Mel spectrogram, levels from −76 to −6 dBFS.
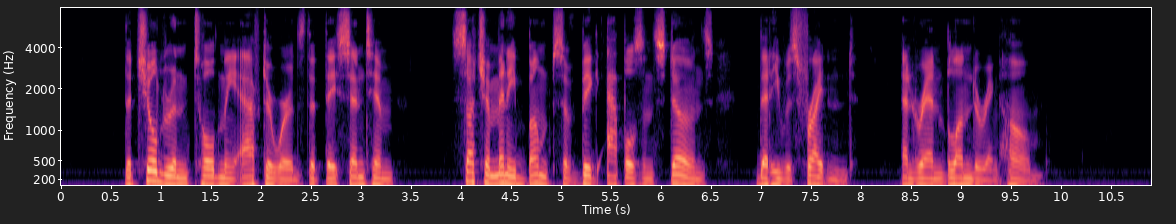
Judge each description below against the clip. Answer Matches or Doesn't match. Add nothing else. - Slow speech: Doesn't match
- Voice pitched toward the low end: Matches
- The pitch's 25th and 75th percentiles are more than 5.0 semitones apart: Doesn't match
